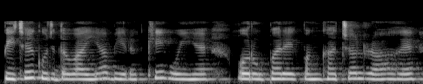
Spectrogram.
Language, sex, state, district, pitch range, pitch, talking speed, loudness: Hindi, female, Uttar Pradesh, Shamli, 240-255 Hz, 245 Hz, 200 wpm, -18 LUFS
